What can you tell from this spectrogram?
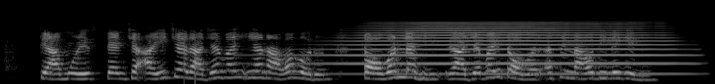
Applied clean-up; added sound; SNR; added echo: none; Trumpet; 3 dB; none.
